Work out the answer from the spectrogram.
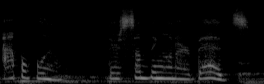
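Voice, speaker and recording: Woman as a friendly, high-voiced young filly. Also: steady tone, moderate pace, warm tone, soft background music, natural voice. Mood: cautious. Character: friendly, earnest young filly club member. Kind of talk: fan-made cartoon dub.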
